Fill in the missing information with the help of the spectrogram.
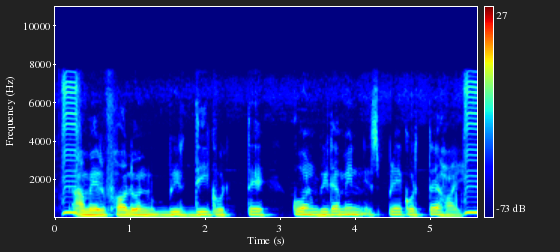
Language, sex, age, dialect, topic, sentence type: Bengali, female, 36-40, Northern/Varendri, agriculture, question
